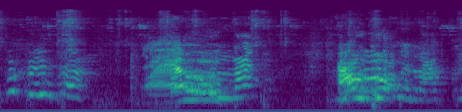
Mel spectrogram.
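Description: A woman's two short, loud yelping cries, uttered as she is grabbed and pulled in a scuffle.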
